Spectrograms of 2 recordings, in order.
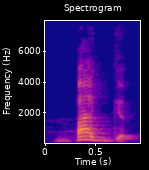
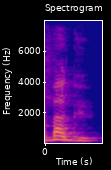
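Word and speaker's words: bague: Alors, quand c'est suivi par un E كيما هنايا عندي B-A-G-U-E هنا ننطق باغ. ما نقولش باغو.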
